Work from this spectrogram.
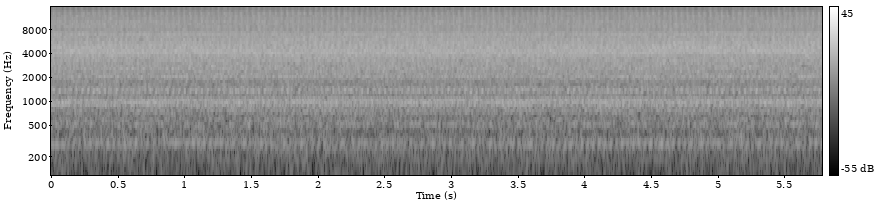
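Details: DIY 12V DC small engine-alternator generator in basement, alternator about 80 A in summer and 100+ A in winter: steady, even hum, no knocks, misses, or rise or dip in speed; normal running.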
